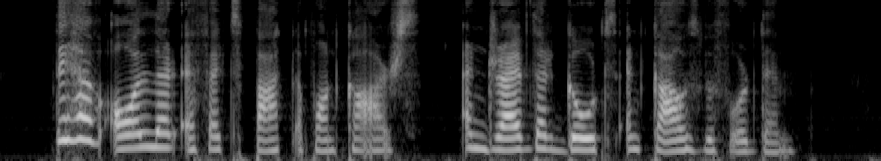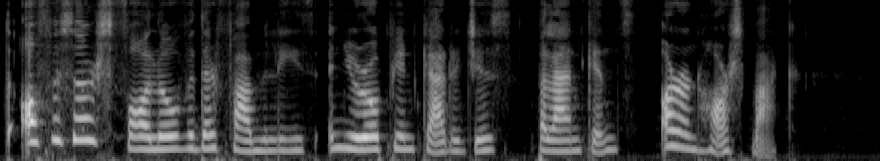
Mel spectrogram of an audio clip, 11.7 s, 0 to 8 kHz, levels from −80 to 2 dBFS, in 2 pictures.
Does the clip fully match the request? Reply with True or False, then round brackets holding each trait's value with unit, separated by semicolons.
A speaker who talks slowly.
False (150 wpm)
